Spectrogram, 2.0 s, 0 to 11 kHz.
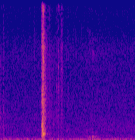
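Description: A wooden baton striking the spine of a Timber Wolf TW1186 Bowie knife once, about two-thirds of a second in: a single sharp knock as the blade is batoned down into an upright log.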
